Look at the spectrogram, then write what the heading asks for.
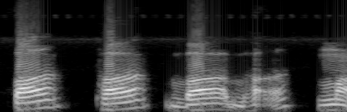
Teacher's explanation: पा वर्ग का उच्चारण स्थान क्या है, ओष्ठ है।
